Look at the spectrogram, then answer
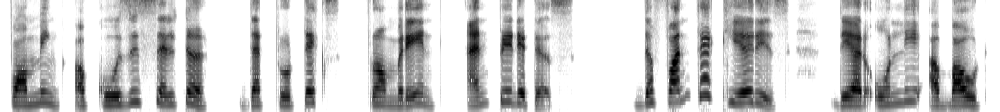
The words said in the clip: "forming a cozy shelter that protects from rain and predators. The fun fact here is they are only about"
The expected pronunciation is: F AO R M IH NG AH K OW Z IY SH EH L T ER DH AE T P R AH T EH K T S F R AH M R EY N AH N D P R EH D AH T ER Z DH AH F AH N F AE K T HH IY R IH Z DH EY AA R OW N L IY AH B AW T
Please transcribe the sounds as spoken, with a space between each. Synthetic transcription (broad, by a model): F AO R M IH NG AH K OW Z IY S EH L T ER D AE T P R AH T EH K T S F R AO M R EY N AH N D P R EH D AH T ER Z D AH F AH N F AE K T HH IY R IH Z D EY AA R OW N L IY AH B AW T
